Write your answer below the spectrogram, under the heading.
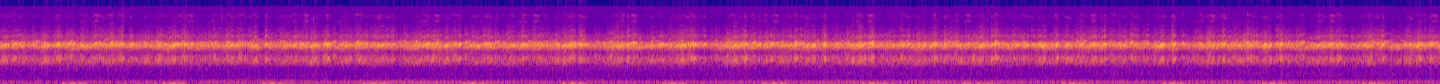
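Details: A nighttime gathering of Pacific tree frogs in Richmond, British Columbia, Canada keeps up a constant, crowded croaking chorus with no gaps, while a quiet low-pitched drone runs underneath.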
